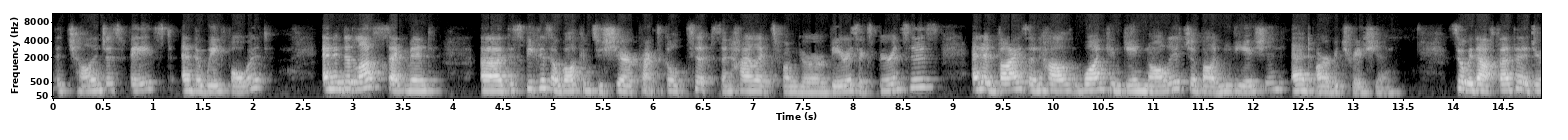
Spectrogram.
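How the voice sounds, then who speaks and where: A woman moderating an online panel, upbeat and quick to laugh as she introduces the speakers. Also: mid-range voice. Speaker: webinar moderator. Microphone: video call. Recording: echoey room, dull video-call audio.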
